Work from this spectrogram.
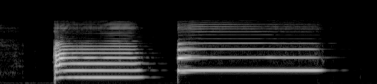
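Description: Two sustained trumpet notes on F sharp, played one after another with a short gap, clear and close with no talking.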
